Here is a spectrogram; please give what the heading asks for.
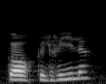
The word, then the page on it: d' Gargelrille: Bas-Rhin; Herrlisheim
